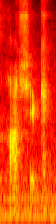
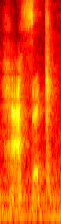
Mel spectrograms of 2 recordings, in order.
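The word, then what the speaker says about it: Hašek: You called him Hasek. It's Hasek. Well, I went with the Canadian version. You went with the American version, Hasek.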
